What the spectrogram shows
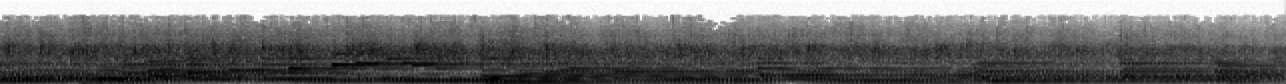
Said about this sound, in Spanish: Alguien le puede dar un fuerte aplauso al Señor.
